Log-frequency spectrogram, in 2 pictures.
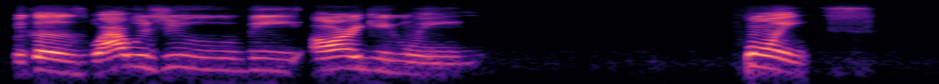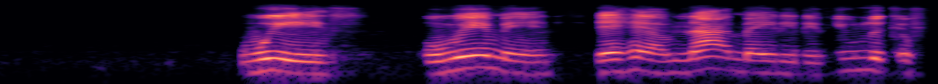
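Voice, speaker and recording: A woman's voice: lowish voice, no echo. Woman on a crackly, fading call line. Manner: confrontational, fires rhetorical questions. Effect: crackly, breaking-up call audio that fades in and out. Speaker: panel debater. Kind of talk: heated live online panel debate. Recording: dull lo-fi call line, dry.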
